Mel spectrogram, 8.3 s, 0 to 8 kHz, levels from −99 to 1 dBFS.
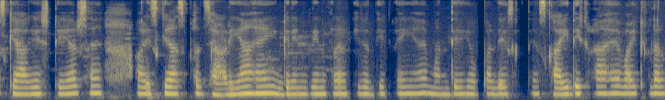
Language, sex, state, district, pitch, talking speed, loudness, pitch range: Hindi, female, Delhi, New Delhi, 200 Hz, 215 wpm, -21 LUFS, 195-210 Hz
